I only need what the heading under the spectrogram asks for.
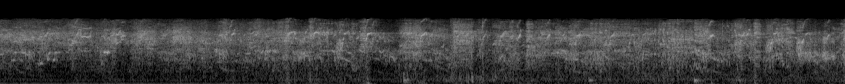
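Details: Flock of Blue-headed Parrots eating soil at a riverbank clay lick in Manu, Peru, giving a dense, continuous chorus of harsh, overlapping squawks and chatter, high-pitched and unbroken throughout.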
